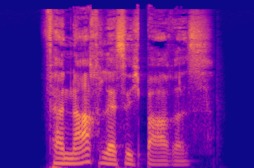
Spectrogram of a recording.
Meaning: strong/mixed nominative/accusative neuter singular of vernachlässigbar
- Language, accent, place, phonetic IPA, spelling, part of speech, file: German, Germany, Berlin, [fɛɐ̯ˈnaːxlɛsɪçbaːʁəs], vernachlässigbares, adjective, De-vernachlässigbares.ogg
